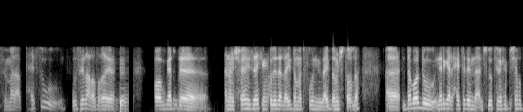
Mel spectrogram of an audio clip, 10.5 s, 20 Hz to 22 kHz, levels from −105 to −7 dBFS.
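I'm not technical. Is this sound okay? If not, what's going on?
No. The whole recording sounds muffled and hoarse, with soft, smeared consonants. That comes from the G.723.1 codec, an old internet-phone format that keeps very little detail. It cuts away the upper range of the sound and tracks the voice only coarsely, so the damage here is heavy.

From about 0.58 to 3.65 seconds, the speech and the background noise both grow steadily louder. That is automatic gain rising: the system judged the input too quiet and slowly turned up the volume over about three seconds.

Around 2.24 to 2.71 seconds, the speech breaks into a stretched, fading sound and stays weak briefly afterward. This is VoIP packet loss concealed by the speech codec: pieces of the audio never arrived, so the decoder guessed by repeating and fading what it last heard. Shorter versions occur at 5.30 to 5.40 and 6.98 to 7.06 seconds.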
